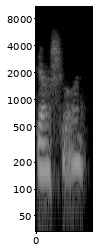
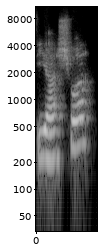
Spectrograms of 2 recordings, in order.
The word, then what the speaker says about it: Yeshua: Who else is ready to share with Yeshua? Well, I have a question, if that's okay to ask. And is your name pronounced Yashua? It's Yeshua, but Yeshua.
